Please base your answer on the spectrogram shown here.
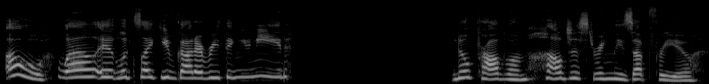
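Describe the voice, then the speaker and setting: Woman voicing young female store clerk for ASMR roleplay: sweet, solicitous, slightly high, unhurried, soft, secretly possessive. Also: faint music behind. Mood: sweet, attentive. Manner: gentle, apologetic, hesitant, solicitous.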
